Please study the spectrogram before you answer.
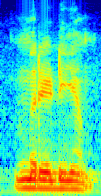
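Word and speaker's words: meridiem: P का मानी post होता है और M का मानी मरीडियम, मैंने फोनेटिक्स में लिखा हुआ है, इसकी प्रोनाउंसिएशन मरीडियम, पोस्ट मरीडियम, यानी 12 बजे के बाद जो वक़्त होता है वो PM होता है, दोपहर 12 बजे के बाद।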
